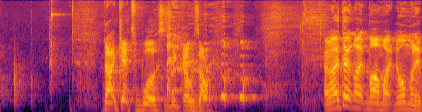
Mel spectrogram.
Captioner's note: giggles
